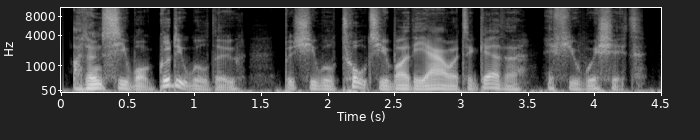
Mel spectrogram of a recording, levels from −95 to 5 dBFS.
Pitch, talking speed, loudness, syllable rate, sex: 90 Hz, 295 wpm, -22 LUFS, 6.3 syllables/s, male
